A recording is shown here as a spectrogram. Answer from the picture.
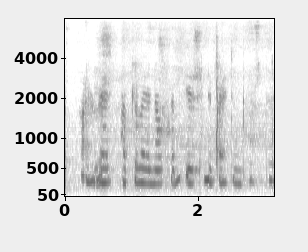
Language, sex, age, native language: Icelandic, female, 12, Icelandic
